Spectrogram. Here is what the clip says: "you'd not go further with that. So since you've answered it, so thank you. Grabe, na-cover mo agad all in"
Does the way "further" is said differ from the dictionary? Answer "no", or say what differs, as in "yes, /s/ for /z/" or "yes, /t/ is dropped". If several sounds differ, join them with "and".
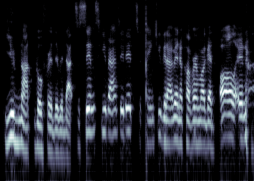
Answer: no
